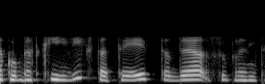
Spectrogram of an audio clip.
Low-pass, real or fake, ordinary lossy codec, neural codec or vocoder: 3.6 kHz; fake; AAC, 32 kbps; codec, 16 kHz, 2 kbps, X-Codec, HuBERT features, trained on balanced general audio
